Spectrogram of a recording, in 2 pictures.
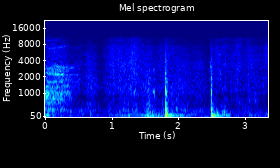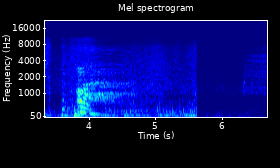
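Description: Bedding rustles and thumps as a man shifts around.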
